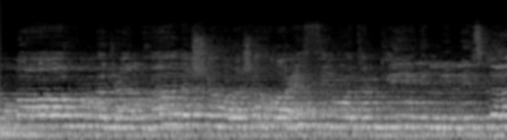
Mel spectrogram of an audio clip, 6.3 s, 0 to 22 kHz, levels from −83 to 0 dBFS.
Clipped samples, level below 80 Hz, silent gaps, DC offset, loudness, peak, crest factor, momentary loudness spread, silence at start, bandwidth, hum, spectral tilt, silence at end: under 0.1%; -44 dBFS; none; under 0.1%; -24 LUFS; -8 dBFS; 14 dB; 5 LU; 0 s; 12 kHz; none; -7.5 dB/octave; 0 s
